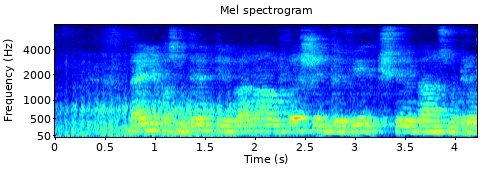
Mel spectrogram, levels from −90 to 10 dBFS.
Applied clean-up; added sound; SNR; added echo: none; Fire; 14 dB; reverberation time 0.6 s.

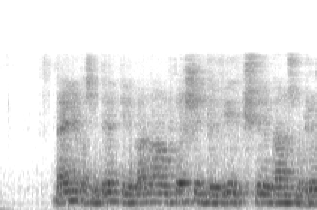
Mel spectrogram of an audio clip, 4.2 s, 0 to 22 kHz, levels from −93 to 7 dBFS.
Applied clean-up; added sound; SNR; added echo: neural separator model SepFormer DNS4.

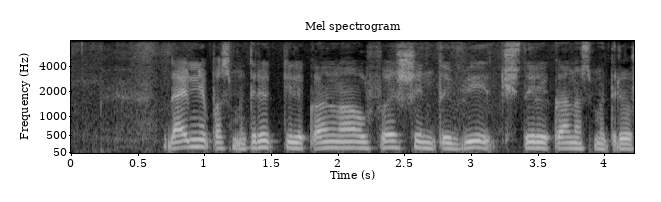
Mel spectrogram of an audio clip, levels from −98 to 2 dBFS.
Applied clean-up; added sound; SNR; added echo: none; none; none; none.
